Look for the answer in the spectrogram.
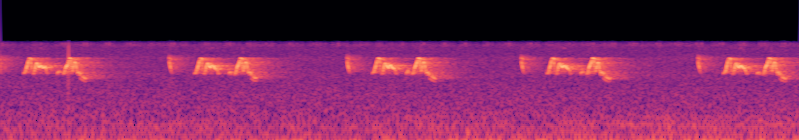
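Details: Chuck-will's-widow heard but not seen in Newton County, Arkansas: five evenly spaced whistled phrases, each a quick pickup note then two drawn-out syllables ending in a downward slur, against quiet background hum.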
